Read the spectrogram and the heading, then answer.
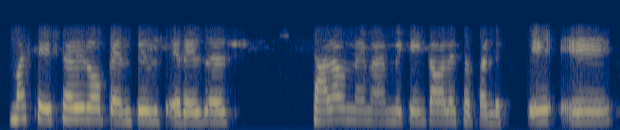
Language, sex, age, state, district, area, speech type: Telugu, female, 18-30, Telangana, Mahbubnagar, urban, conversation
